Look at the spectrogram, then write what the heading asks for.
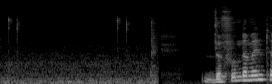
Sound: screen tapping

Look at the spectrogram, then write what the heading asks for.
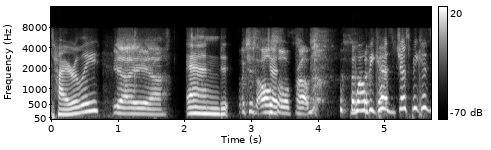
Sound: laughs

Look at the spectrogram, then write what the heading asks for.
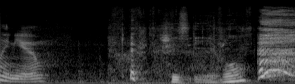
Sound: whispering

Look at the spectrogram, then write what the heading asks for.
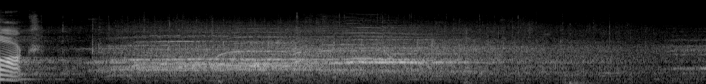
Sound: audience applauds; people cheer

